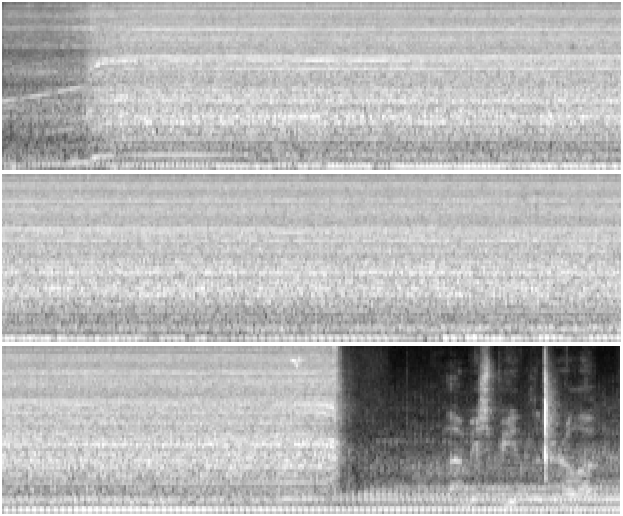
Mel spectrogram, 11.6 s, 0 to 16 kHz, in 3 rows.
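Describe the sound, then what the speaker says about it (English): Power drill with a 1/8 inch bit boring a pilot hole for a front shelf on a Pit Boss pellet grill, a loud steady whine held for about nine seconds that stops abruptly, followed by faint clicks. "take your drill with your 1/8 drill bit and just drill a hole now where the pilot hole is"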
